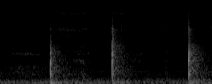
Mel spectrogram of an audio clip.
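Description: Chalk writing on a blackboard: three sharp taps of the chalk against the board, about half a second, a second and nearly two seconds in, with light scratching between them.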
